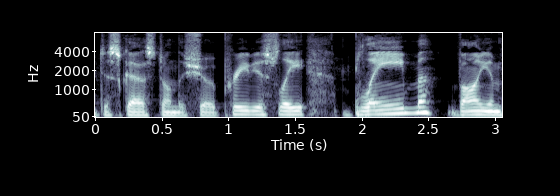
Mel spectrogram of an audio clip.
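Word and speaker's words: Blame!: December manga show, that we may have been calling it blame, but I think Shay had mentioned that it looks like blame, right? But it should phonetically be blam, right.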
